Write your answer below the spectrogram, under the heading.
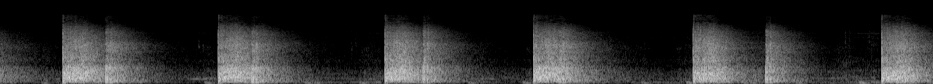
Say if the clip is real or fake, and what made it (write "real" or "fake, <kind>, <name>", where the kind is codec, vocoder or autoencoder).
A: real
